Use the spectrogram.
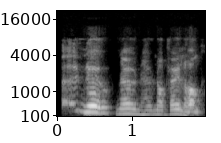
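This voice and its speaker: A man playing a timid, flustered gentleman in a Victorian farce reading, stammering protests over lo-fi remote audio. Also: a little high, animated, moderate pace. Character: timid, flustered stockbroker gentleman dragged out carousing. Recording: dull, lo-fi remote call audio.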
